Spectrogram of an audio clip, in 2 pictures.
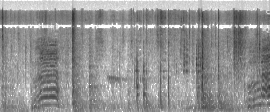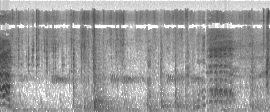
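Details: Domestic goats bleating, three quavering nasal bleats spaced a few seconds apart, with clattering noises and a faint intermittent high tone between them.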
